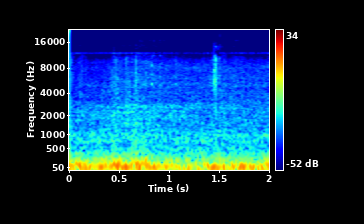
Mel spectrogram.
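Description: Low steady engine rumble from a Dacia Duster II Prestige ECO-G 1.0 TCe 12V 100 hp running on LPG, heard from inside the cabin as it accelerates in second gear, loud and even with no clear shift or talking.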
